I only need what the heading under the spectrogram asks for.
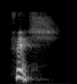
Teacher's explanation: un mix entre la vocal I y la vocal e no es una e pero tampoco es una I completamente es como un match de las dos entonces abres tu boca como que vas a decir una e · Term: sonido corto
